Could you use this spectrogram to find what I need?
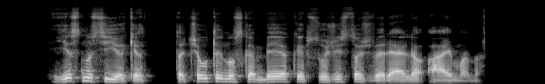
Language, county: Lithuanian, Utena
